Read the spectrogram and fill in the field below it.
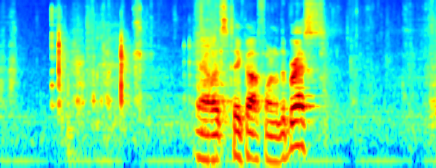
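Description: A knife cuts and crunches through crisp roast skin.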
